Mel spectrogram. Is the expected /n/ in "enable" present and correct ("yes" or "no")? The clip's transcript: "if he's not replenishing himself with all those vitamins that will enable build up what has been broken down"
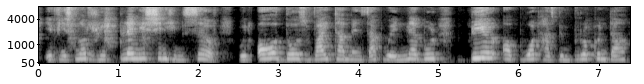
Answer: yes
